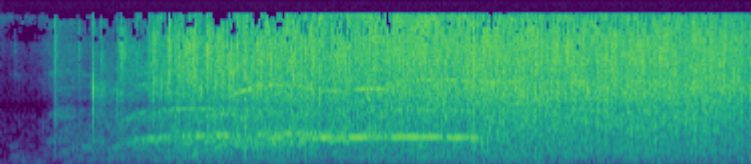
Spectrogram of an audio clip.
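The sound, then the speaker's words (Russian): An audience in a hall breaks into applause as Leysan Utyasheva is called onto the stage: a few scattered claps at first, then it swells within a second into loud, dense, steady clapping that carries on to the end, with some voices calling out underneath. “Аплодисменты, ребята!”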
